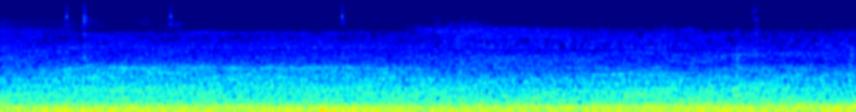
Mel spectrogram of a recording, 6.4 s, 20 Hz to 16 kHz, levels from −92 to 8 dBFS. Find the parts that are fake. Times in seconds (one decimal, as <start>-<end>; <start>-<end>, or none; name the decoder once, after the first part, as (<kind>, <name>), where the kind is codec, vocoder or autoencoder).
0.0-4.8 (vocoder, BigVGAN v2); 5.9-6.4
